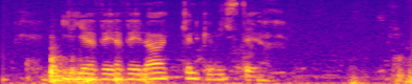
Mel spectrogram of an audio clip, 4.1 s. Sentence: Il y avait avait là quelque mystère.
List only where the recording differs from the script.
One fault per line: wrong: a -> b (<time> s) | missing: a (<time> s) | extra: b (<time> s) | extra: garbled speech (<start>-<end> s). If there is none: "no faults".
no faults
